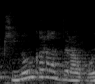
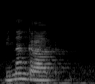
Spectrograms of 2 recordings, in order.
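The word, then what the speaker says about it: виноград: 오 알파벳은 강세가 있으면 오 발음이 나고 강세가 없으면 아 발음이 납니다. 그래서 비나그라드라는 단어에서는 강세가 뒤에 아에 떨어지잖아요. 그래서 앞에 있는 이 오 알파벳은 아로 발음이 돼서 비나그라드라고 발음을 하시는 게 맞습니다.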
